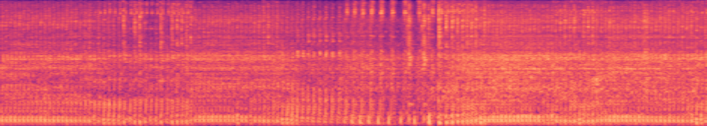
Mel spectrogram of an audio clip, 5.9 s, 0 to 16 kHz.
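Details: Honda GX80 water pump engine after tank, filter box and carburetor cleaning: small single-cylinder runs with brisk, steady beat, picks up speed smoothly midway, no misfire or hunting; running properly.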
